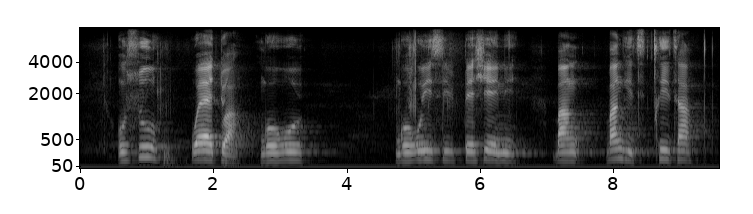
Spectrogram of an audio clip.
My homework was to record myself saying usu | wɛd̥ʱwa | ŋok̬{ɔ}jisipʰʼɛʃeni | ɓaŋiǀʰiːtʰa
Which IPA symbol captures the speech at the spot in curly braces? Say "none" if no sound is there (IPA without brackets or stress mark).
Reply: u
